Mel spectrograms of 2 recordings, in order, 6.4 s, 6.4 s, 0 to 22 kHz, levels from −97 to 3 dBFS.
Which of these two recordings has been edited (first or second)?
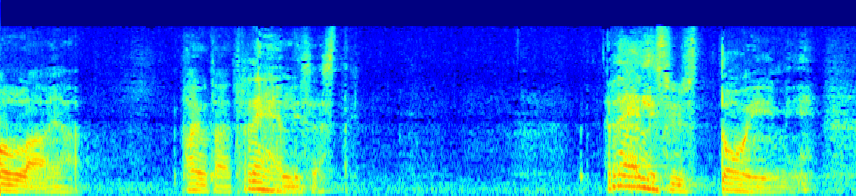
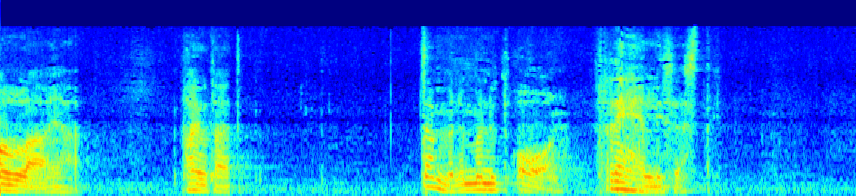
first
